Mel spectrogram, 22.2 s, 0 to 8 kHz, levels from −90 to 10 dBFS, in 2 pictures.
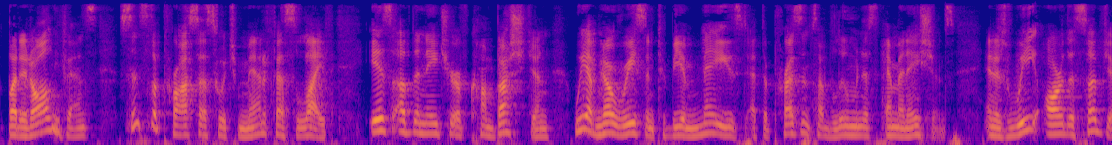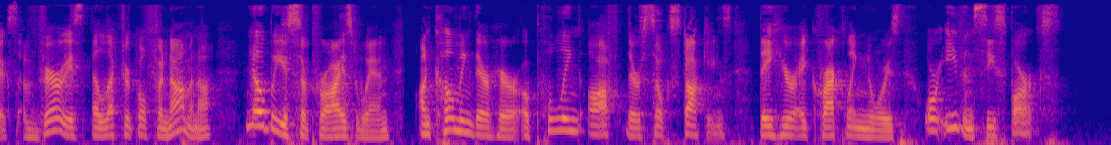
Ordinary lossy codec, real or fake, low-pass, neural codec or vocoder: AAC, 32 kbps; real; 7.2 kHz; none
